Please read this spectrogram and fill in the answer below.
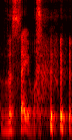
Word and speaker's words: Versailles: Guess how this is pronounced? It's pronounced Versailles. And it's pronounced Versailles every single time it comes up in America.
